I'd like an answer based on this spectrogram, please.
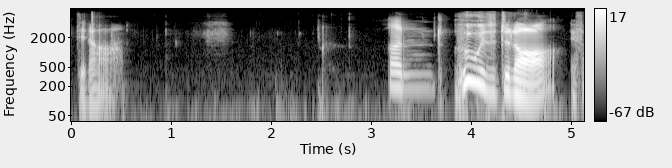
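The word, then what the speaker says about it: Dinah: pronunciations of that and i was going to go with dinar and who is dinar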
